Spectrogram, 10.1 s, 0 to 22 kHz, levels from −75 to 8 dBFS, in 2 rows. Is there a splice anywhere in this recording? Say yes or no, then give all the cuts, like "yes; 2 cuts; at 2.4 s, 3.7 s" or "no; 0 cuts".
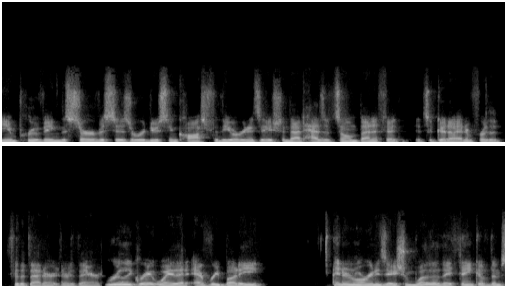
yes; 3 cuts; at 5.3 s, 5.6 s, 6.0 s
